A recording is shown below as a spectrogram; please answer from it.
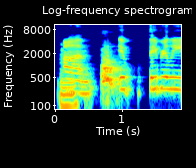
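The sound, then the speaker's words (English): A dog barking: a few loud, harmonic barks in quick succession, with short gaps between them. “my dog just barked.”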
